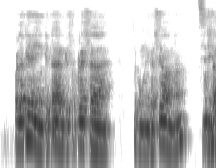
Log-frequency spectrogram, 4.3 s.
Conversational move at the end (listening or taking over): taking over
